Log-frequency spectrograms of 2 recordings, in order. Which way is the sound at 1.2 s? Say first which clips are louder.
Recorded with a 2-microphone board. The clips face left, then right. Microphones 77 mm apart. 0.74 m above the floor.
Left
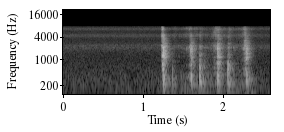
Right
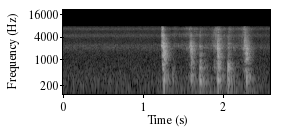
Left 4 dB; 40° left (ahead or behind).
